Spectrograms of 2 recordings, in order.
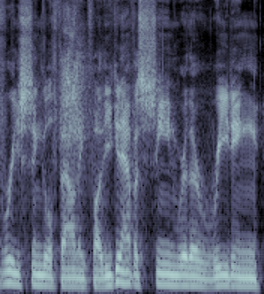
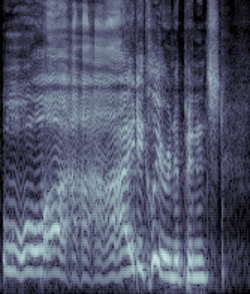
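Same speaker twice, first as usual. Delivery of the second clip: stuttering, halting voice, very high-pitched; 12 semitones higher than usual. Acting out a stuttering founding father declaring independence: stuttering Morty voice. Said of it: "He's stuttering all the time".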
